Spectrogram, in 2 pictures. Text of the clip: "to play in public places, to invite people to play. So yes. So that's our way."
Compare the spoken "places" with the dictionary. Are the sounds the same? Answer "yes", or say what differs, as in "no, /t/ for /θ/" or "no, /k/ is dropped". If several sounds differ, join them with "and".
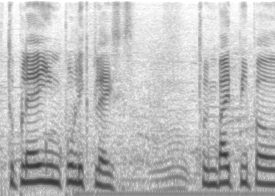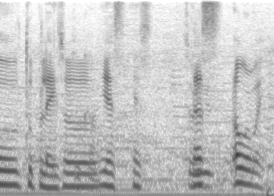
no, /s/ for /z/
